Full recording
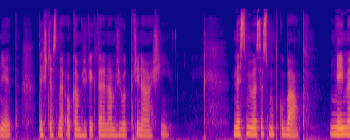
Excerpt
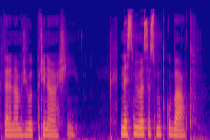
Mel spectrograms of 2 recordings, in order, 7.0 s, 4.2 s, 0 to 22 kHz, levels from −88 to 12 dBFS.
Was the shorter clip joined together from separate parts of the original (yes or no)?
yes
